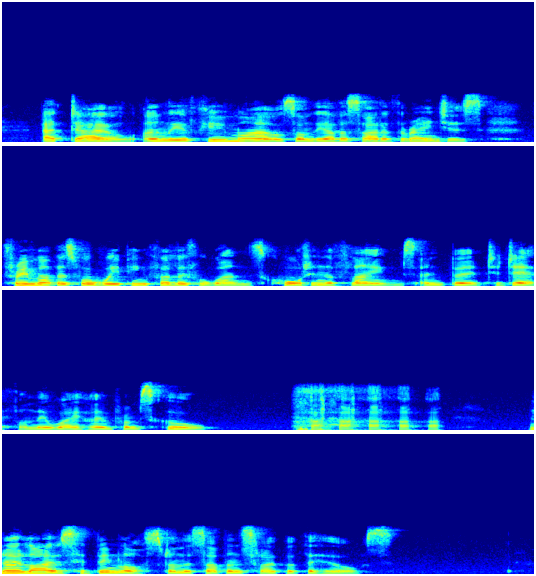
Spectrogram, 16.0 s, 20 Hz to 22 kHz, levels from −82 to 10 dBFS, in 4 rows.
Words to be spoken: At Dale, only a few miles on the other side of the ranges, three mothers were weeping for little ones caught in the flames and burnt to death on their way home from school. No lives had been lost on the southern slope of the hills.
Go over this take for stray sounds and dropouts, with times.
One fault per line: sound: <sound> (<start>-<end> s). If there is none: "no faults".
sound: laugh (10.2-11.3 s)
